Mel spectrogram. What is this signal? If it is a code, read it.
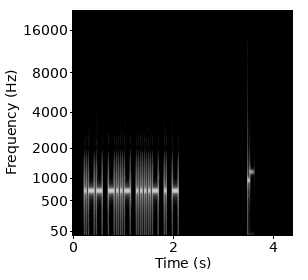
Morse code, heard as a keyed tone, about 30 wpm, 700 Hz. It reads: WX4ET
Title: NA SOTA Chaser Callsigns 30wpm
